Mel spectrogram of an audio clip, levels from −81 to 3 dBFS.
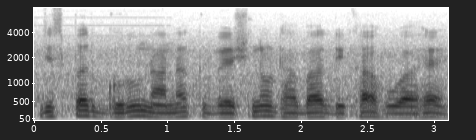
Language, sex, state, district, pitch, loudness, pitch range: Hindi, male, Chandigarh, Chandigarh, 110 Hz, -16 LUFS, 100-125 Hz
